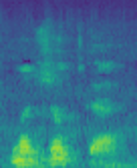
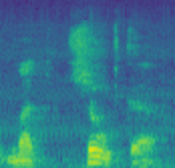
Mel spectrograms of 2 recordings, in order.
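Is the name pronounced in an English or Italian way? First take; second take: English; Italian. First: The name is pronounced the English way. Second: The name is pronounced the Italian way. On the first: This is the form used in English. "since in English, why the double Z has a different sound, why we go by that" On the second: This is the original Italian form. "In Italian, it's actually Mazzucca"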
